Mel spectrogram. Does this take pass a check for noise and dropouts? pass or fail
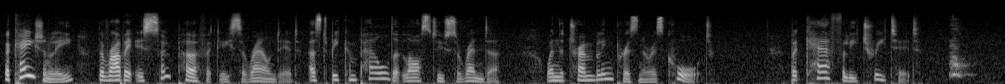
fail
